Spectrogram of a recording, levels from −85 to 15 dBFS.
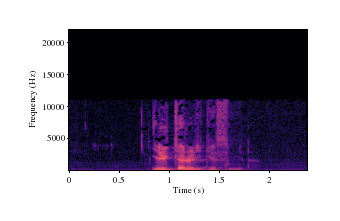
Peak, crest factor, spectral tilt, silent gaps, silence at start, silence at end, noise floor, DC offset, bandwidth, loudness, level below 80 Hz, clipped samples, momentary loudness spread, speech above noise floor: -2 dBFS; 22 dB; -4 dB/octave; none; 0.85 s; 0.65 s; -57 dBFS; under 0.1%; 11.5 kHz; -20 LUFS; -60 dBFS; under 0.1%; 17 LU; 36 dB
